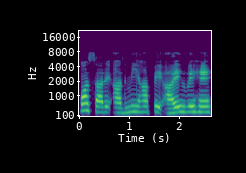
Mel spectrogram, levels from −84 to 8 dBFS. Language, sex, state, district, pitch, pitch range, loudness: Hindi, female, Bihar, Saran, 255 Hz, 240-260 Hz, -16 LUFS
